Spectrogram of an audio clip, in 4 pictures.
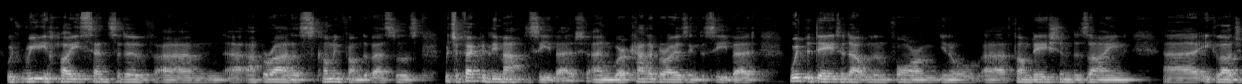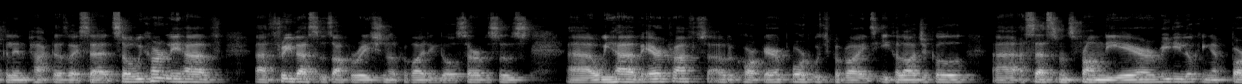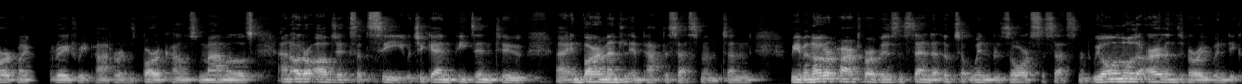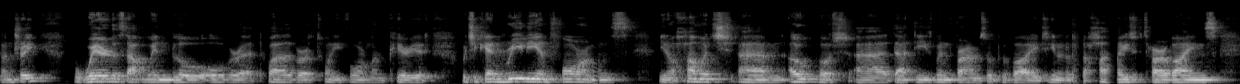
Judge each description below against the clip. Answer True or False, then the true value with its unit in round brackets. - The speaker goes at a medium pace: True (180 wpm)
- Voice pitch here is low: True (105 Hz)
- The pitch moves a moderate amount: False (2.1 semitones)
